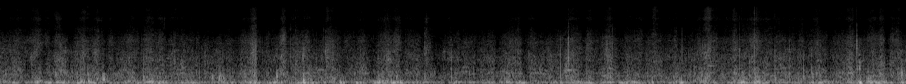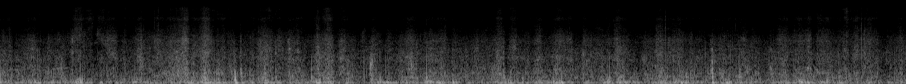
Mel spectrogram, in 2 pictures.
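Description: Wind buffeting a phone's microphone in a steady low rumble, with irregular rustles and light knocks throughout.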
